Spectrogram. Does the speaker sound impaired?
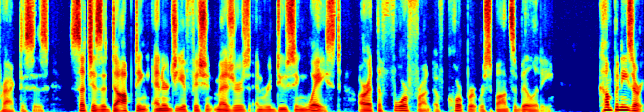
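No.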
